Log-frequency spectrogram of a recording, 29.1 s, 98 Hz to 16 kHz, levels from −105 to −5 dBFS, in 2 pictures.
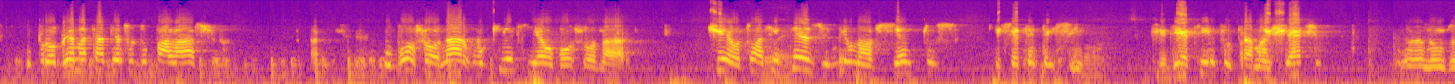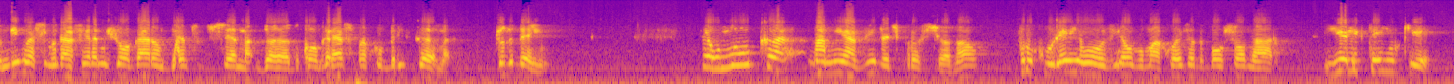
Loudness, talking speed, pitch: -14 LUFS, 125 wpm, 175 Hz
